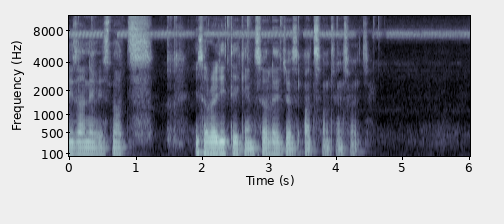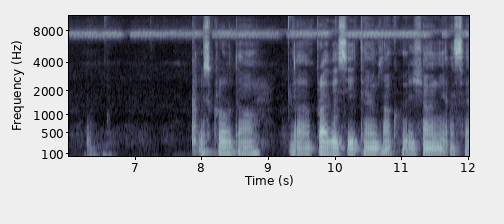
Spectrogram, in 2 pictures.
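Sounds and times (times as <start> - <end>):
faint high-pitched whine: 0.0 - 12.0
low background hiss: 0.0 - 12.0.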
